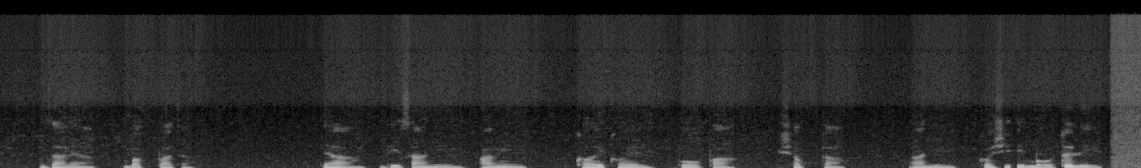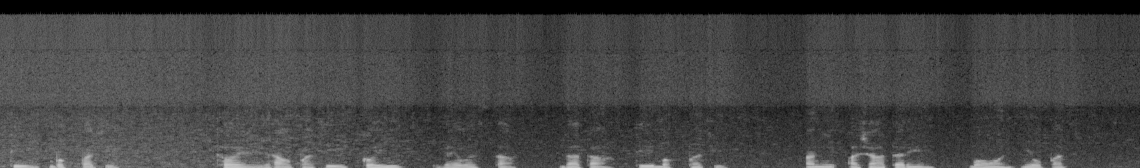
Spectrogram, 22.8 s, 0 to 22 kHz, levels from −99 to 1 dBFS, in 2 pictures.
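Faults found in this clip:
Noise suppressor artifacts, whole clip. Background pulled down by about 17 dB. Residue sinks between phrases, swells under speech. Noise suppressor, per-frame band gating of steady noise.

Noise suppressor catching up, 11.1 to 14.87 s. Room noise jumps about 10 dB near 11 s, a real room change. It comes through with less reduction, then sinks over 3.77 s. Reduction there about 14 dB. Suppressor noise estimate lagging the step.

Speech cut by the noise suppressor, 15.74 to 15.86 s. Sound swallowed, dips up to about 16 dB. Suppressor misread speech as noise.
Speech cut by the noise suppressor, 19.9 to 20.11 s. Brief fade, up to about 13 dB. Each cut spans about a tenth of a second. Same mechanism.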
